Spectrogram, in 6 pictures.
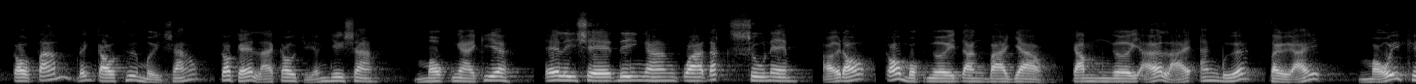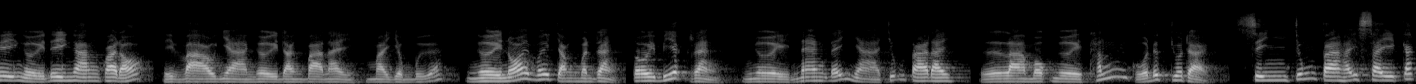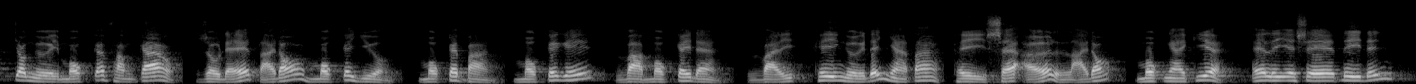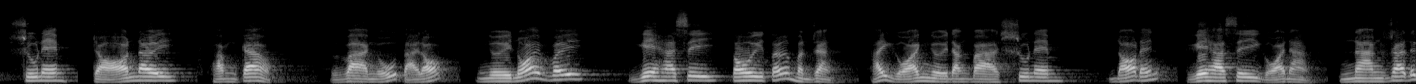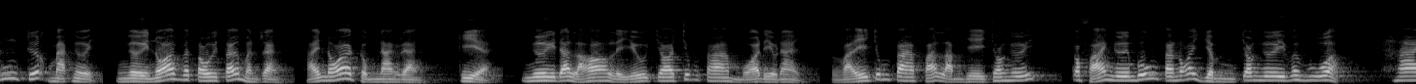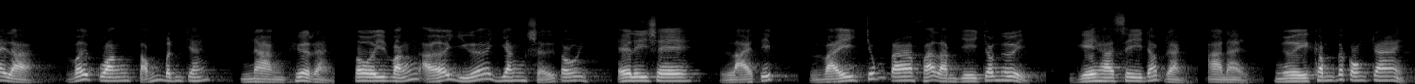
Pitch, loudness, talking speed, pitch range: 170 Hz, -23 LUFS, 170 wpm, 135-185 Hz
